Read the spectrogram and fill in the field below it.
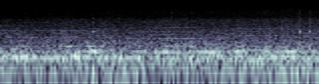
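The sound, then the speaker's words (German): Heavy rain pours down steadily in Berlin, a dense, continuous hiss and patter that stays loud and even throughout, with no voices. “Es regnet in Strömen und ich suche die Bundespressekonferenz.”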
